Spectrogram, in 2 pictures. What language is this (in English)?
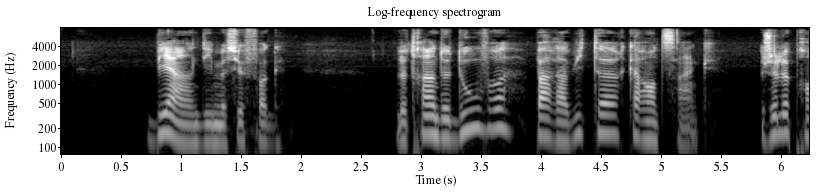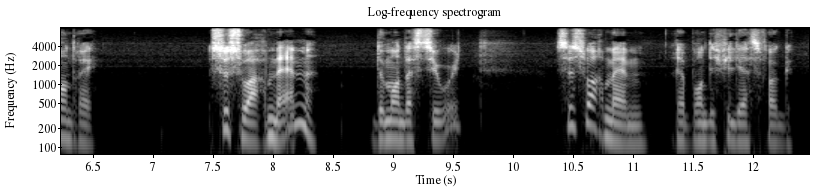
French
